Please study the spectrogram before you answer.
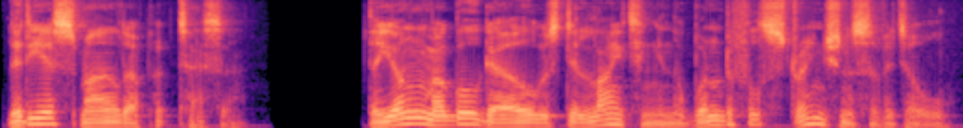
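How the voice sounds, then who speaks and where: A man's voice: low-pitched, animated, normal speed, a bit bright. A man reading scripted fiction as an audiobook narrator.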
